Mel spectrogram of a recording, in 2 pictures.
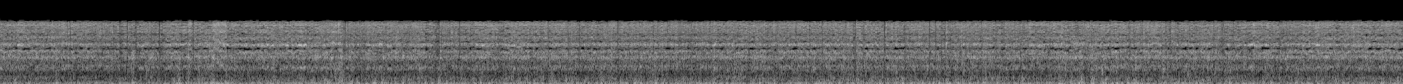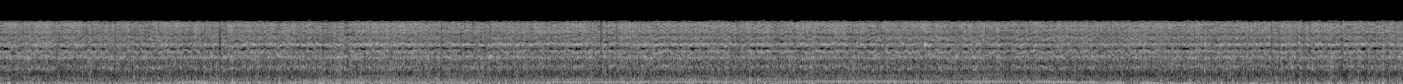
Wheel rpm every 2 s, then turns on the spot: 220, 220, 230, 230, 230, 220, 220, 210, 220, 220, 230, 230, 220, 230.
none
